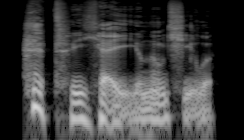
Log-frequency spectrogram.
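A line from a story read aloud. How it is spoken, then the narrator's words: Short laugh. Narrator (Russian): хохотнула Люси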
